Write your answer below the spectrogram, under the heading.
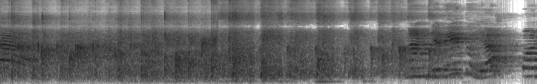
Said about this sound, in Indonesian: Ya, benar. Tepuk tangan untuk Cidan.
